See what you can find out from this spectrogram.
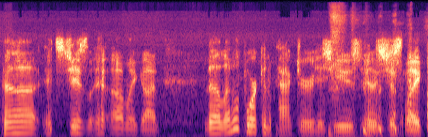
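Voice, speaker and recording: A man co-hosting a podcast, riffing on jokes in an animated, casual way. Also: mid-range voice, a little slow, dull audio. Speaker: podcast co-host. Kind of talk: casual comedic chat.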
